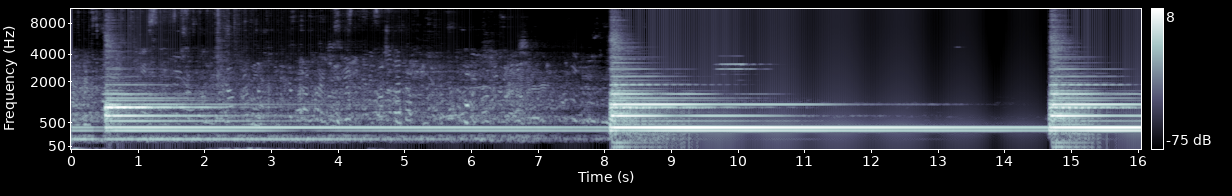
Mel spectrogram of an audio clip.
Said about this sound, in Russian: Звон – это богославия, богославие звуком, вот так. Ну, богославие – это и есть часть богословия.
